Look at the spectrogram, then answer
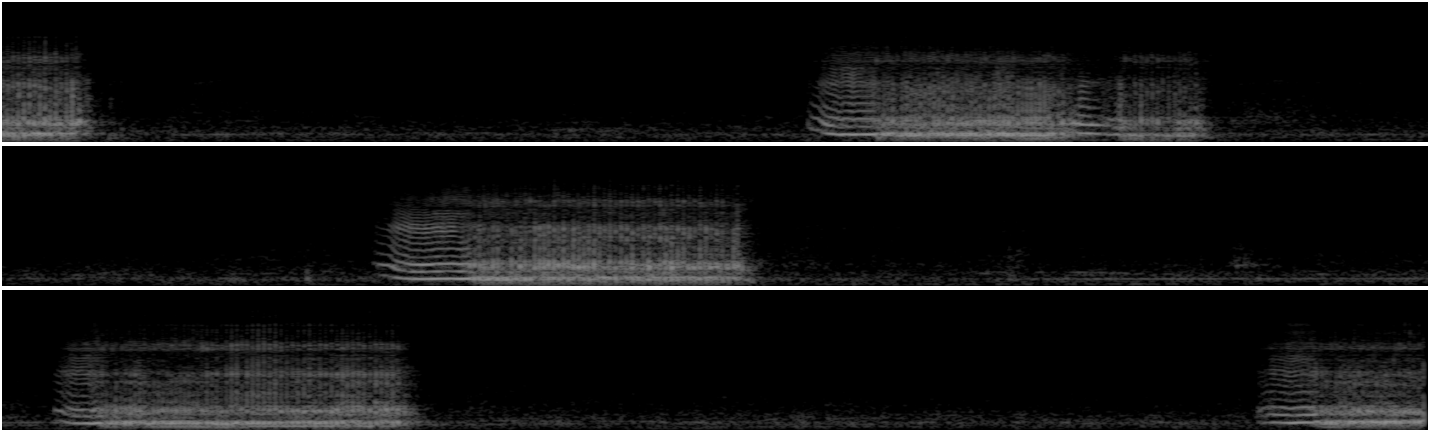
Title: Snoring punch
